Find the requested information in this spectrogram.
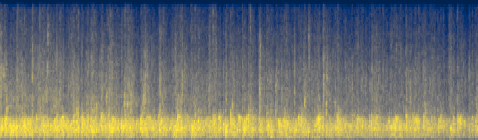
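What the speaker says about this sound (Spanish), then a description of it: "Y el aplauso más grande," A large audience at a children's home and Rotary Club event breaks into loud, sustained applause. The clapping is dense and continuous throughout, with no speech over it.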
